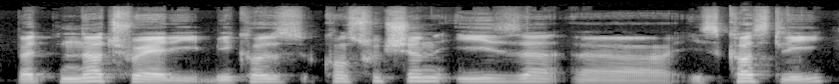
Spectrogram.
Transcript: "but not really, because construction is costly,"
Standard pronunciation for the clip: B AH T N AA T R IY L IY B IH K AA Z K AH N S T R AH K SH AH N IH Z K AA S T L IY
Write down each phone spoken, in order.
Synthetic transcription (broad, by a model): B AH T N AA T R IY L IY B IH K AA Z K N S T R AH K SH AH N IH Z K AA S T L IY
